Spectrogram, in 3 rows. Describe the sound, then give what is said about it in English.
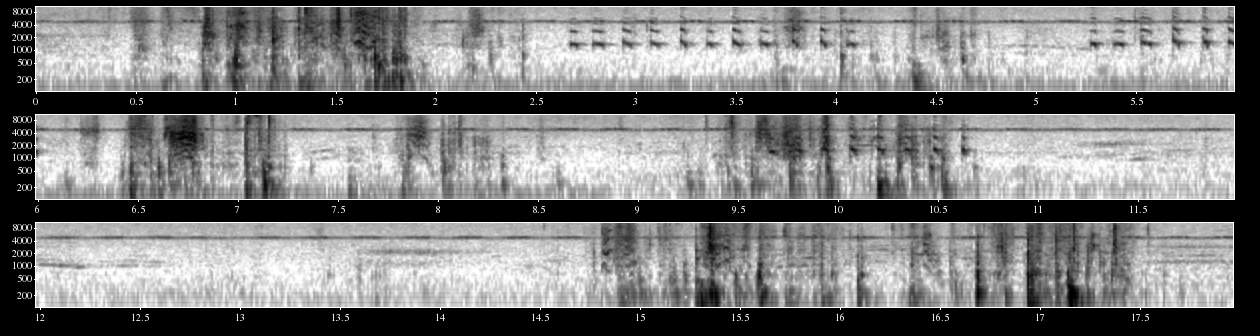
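Toads, 21 of them in a plastic tub, call in short, pulsed trills, a few bursts repeating, over a steady high whine, with loud scrapes and rustling clatter cutting in at intervals. “I took a deep look at myself while I was listening to those toads”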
